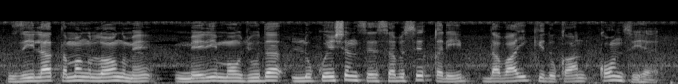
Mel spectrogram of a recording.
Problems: constant background noise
